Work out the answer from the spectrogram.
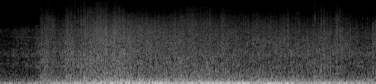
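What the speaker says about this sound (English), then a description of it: "the T-90 is just absolutely nailing the Abrams. One shot, one kill" Heavy tank cannon fire in Men of War, a T-90 shelling an M1A1 Abrams: a loud, continuous rumbling blast with dense low-end roar sustained for several seconds, no voices.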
